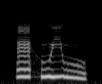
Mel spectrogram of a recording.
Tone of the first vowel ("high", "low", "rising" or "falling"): high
